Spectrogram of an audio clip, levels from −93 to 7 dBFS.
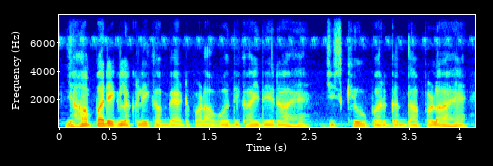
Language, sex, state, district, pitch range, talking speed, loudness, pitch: Hindi, male, Uttar Pradesh, Saharanpur, 110-120 Hz, 245 wpm, -23 LUFS, 115 Hz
